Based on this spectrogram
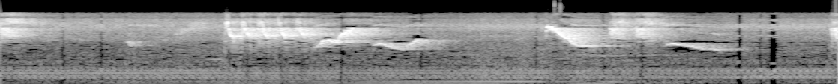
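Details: Sooty-headed bulbul singing persistently with its tail fanned: a rasping high burst, then gliding whistles that dip and rise, then a sharp downward sweep and a falling slur, over a low droning hum.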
